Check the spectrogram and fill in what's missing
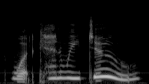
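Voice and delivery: put-on high childish pleading voice; whiny little boy explaining. Son pleading with his mother, high and childlike.

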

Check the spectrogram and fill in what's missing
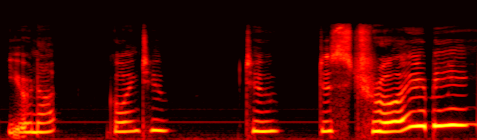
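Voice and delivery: put-on high childish pleading voice; whiny little boy explaining. Son pleading with his mother, high and childlike.

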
